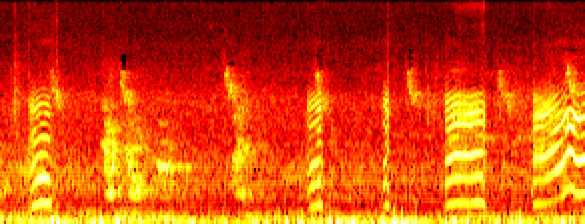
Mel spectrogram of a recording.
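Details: English Labrador puppies just born to Bubbles, a mostly chocolate litter. Short, rising-and-falling squeaks repeat every second or so over a steady low hum, with faint voices behind.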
